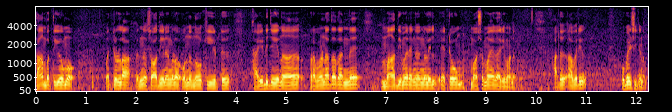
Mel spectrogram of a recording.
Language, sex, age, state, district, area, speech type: Malayalam, male, 45-60, Kerala, Alappuzha, rural, spontaneous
